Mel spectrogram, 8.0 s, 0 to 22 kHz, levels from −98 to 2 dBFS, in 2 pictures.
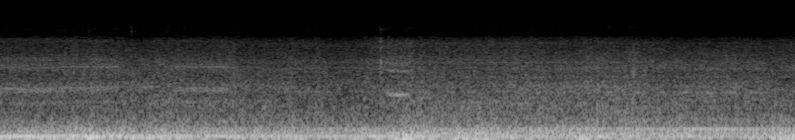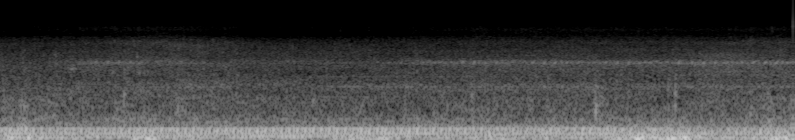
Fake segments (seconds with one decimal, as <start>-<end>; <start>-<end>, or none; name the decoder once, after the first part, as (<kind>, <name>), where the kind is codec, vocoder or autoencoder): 0.0-3.1 (vocoder, BigVGAN v2); 6.6-8.0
